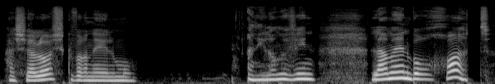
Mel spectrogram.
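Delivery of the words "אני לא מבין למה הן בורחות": puzzled, out of breath from climbing; winded, exasperated question; panting. A narrator's reading. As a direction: speak between acted breaths. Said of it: "אמר מתנשף".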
